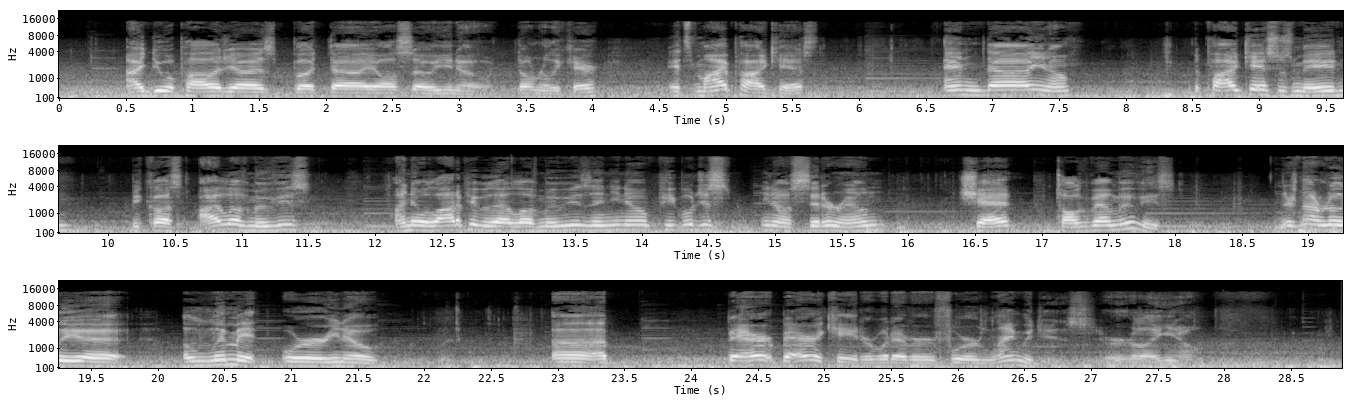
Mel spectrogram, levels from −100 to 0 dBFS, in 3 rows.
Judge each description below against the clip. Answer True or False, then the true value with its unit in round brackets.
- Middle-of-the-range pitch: True (150 Hz)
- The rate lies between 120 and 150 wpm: True (145 wpm)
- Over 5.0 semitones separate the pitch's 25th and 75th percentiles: False (3.7 semitones)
